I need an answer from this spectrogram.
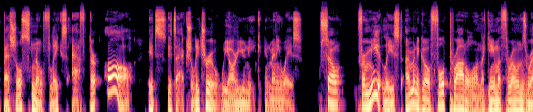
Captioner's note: cutesy voice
